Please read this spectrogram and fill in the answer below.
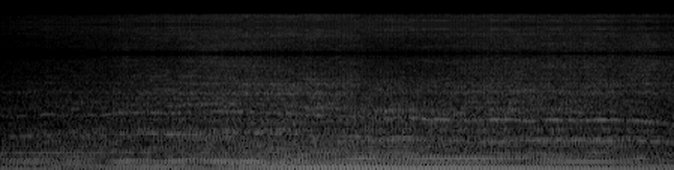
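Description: Four-wheeler (ATV) engine running under throttle as it works through deep snow. It grows louder about a second in and eases slightly near the end.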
